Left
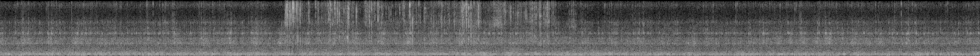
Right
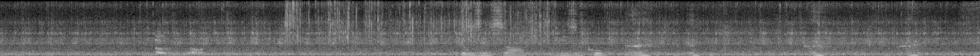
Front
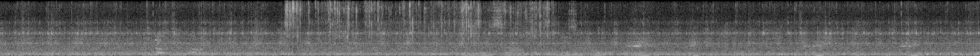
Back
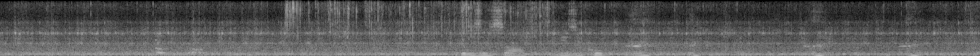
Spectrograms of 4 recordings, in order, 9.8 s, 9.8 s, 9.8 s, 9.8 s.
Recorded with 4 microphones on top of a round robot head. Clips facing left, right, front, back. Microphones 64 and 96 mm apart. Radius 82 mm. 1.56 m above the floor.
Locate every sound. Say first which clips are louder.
1.6 s a dog barking: right 6 dB, back 2 dB; 100° right
2.9 s keys jangling: left 2 dB, back 1 dB; 25° left
4.6 s a man speaking: right 3 dB, back 5 dB; 135° right
6.2 s crying: right 3 dB, back 2 dB; 115° right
